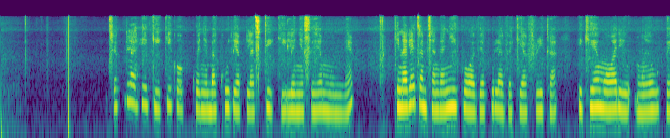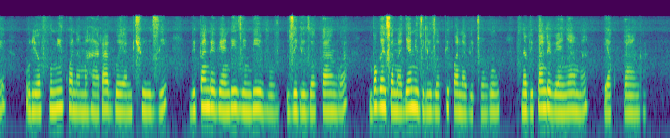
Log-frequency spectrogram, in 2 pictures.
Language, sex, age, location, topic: Swahili, female, 25-35, Mombasa, agriculture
